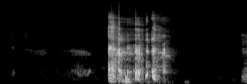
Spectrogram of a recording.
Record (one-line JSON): {"cough_length": "2.5 s", "cough_amplitude": 32768, "cough_signal_mean_std_ratio": 0.32, "survey_phase": "beta (2021-08-13 to 2022-03-07)", "age": "18-44", "gender": "Female", "wearing_mask": "No", "symptom_cough_any": true, "symptom_runny_or_blocked_nose": true, "symptom_fatigue": true, "symptom_headache": true, "symptom_onset": "3 days", "smoker_status": "Never smoked", "recruitment_source": "Test and Trace", "submission_delay": "2 days", "covid_test_result": "Positive", "covid_test_method": "RT-qPCR", "covid_ct_value": 30.1, "covid_ct_gene": "ORF1ab gene"}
